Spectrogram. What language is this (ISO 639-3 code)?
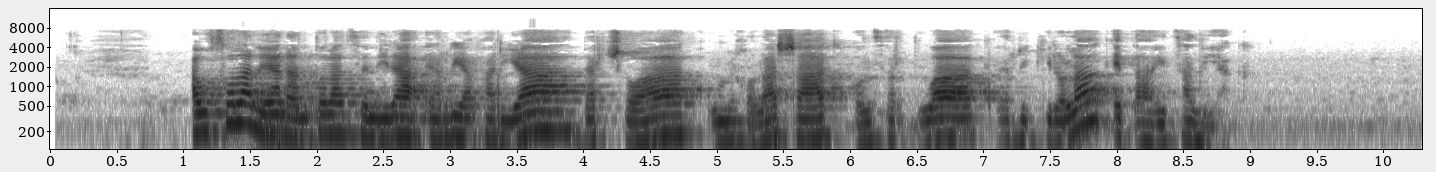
eus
